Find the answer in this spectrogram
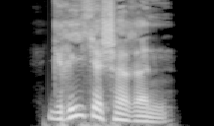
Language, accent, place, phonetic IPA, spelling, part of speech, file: German, Germany, Berlin, [ˈɡʁiːçɪʃəʁən], griechischeren, adjective, De-griechischeren.ogg
- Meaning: inflection of griechisch: 1. strong genitive masculine/neuter singular comparative degree 2. weak/mixed genitive/dative all-gender singular comparative degree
